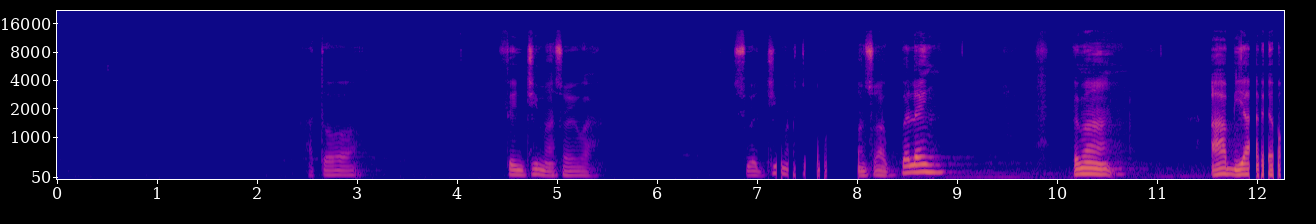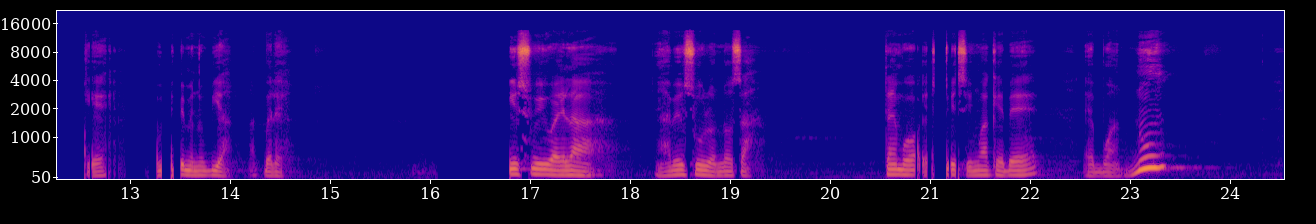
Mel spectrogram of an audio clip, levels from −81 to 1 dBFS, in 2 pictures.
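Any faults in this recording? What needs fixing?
Digital broadcast dropouts at 1.22–2.05, 7.20–8.02, 11.93–13.52, 16.08–16.81 and 20.86–21.30 s: the receiver mutes on failed frames. Unlike concealed packet loss, these are clean 3 ms cuts to silence, scattered in the second, third and last. Improve reception and error protection to prevent them.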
